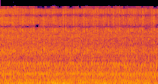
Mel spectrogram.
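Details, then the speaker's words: Car after a leaking fuel-vapor (purge) solenoid valve was reseated by tapping; it had caused a rich mixture and daytime no-start. Now it starts first try with a steady even idle, no misses. "现在问题已经彻底解决了，发动机运行的特别平稳。"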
